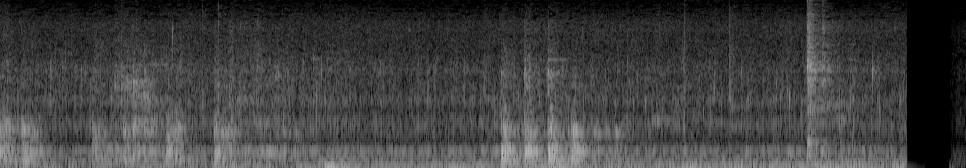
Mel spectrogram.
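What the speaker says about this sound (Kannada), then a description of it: "ಅವಲಕ್ಕಿ ವಡೆಗಳು ತುಂಬ ಚೆನ್ನಾಗಿ ಫ್ರೈ ಆಗ್ತಾ ಇದೆ" Poha (avalakki) vadas topped with onion frying in hot oil, a steady loud sizzle and bubbling with crackling pops throughout, no voices.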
